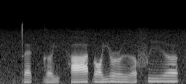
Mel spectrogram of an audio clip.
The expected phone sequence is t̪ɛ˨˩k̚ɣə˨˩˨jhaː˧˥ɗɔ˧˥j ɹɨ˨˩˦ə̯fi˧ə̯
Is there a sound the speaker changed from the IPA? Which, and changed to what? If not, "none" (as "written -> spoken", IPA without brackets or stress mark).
none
